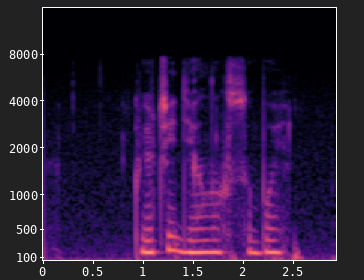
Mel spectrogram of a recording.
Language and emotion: Russian, neutral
